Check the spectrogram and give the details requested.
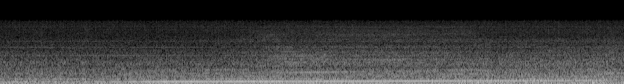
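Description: BMW 135i's N54 twin-turbo inline-six pulling under steady acceleration, its note rising slowly in pitch for about five seconds, over tyre and road noise heard from inside the cabin.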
